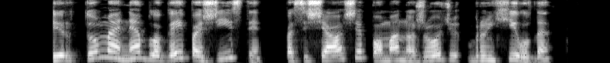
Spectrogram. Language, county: Lithuanian, Telšiai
